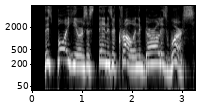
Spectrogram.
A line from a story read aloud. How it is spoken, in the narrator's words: exclaimed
